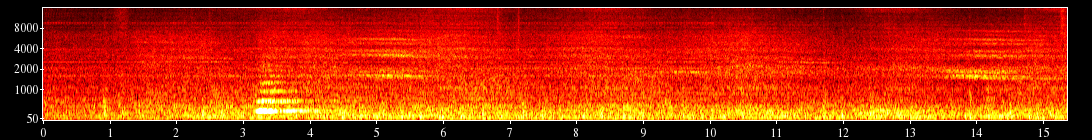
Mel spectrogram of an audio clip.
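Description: Two coupled c2c Class 357 Electrostar electric multiple units passing through a station. A short horn blast about three seconds in is the loudest sound, followed by the steady rumble and wheel noise of the coaches rolling by, with a faint high whine at times.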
